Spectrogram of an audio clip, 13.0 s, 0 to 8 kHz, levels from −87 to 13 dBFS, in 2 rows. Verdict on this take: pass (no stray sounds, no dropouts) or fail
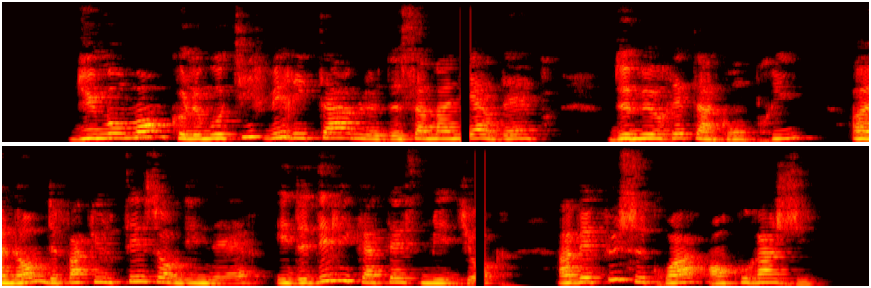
fail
